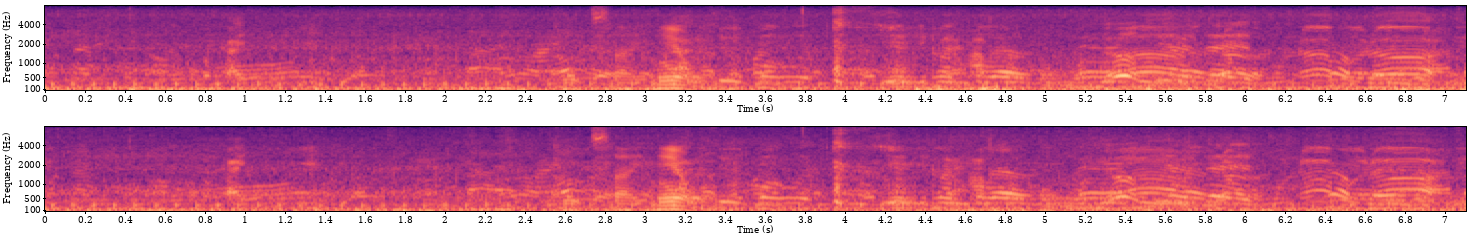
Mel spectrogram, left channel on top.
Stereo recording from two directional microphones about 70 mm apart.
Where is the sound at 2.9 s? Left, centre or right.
Centre.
